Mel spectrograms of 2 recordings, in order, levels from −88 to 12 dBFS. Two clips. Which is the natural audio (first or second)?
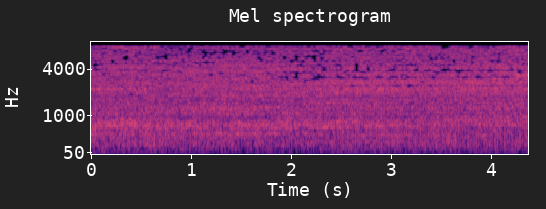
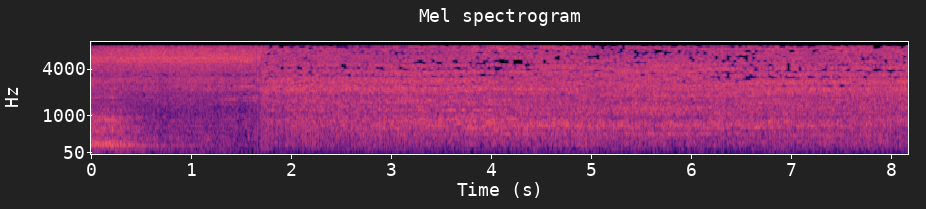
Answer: second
